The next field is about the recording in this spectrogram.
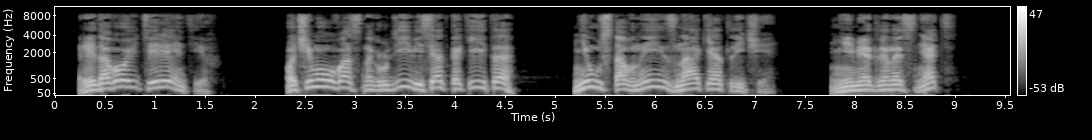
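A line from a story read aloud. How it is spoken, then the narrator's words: Commander shouting order. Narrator (Russian): командир отделения, младший сержант Нечипаренко, заметив крестик, закричал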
